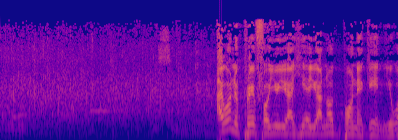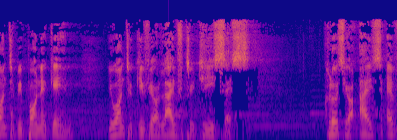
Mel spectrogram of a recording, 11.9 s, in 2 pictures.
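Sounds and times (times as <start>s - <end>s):
audience clapping: 0.0s - 4.3s
speech: 3.3s - 9.8s, 10.8s - 11.9s.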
